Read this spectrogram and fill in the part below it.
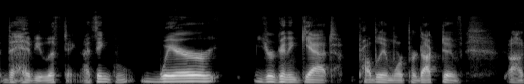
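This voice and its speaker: A man talking casually and emphatically to viewers as the host of a space Q&A show, explaining things with enthusiasm. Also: lowish voice.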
